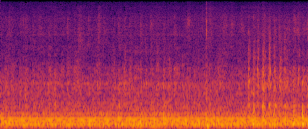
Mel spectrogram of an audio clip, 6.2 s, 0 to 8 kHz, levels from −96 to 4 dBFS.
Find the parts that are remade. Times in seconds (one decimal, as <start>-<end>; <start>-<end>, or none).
2.6-6.2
